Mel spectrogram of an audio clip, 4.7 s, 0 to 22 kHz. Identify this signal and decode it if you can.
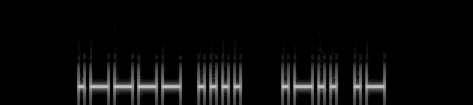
Morse code, heard as a keyed tone, about 20 wpm, 700 Hz. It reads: 1H LA
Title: Winter Field Day Exchanges 20wpm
